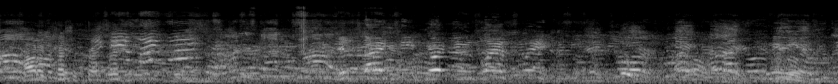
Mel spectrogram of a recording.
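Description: Indistinct chatter of several people talking at once in a large hall.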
